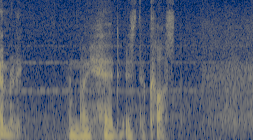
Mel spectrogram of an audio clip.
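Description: A younger man speaks quietly and tensely, close by.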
